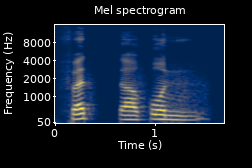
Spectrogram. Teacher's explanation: The Q sound is going to connect here with Noon because it has a Shadda sign on the top.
